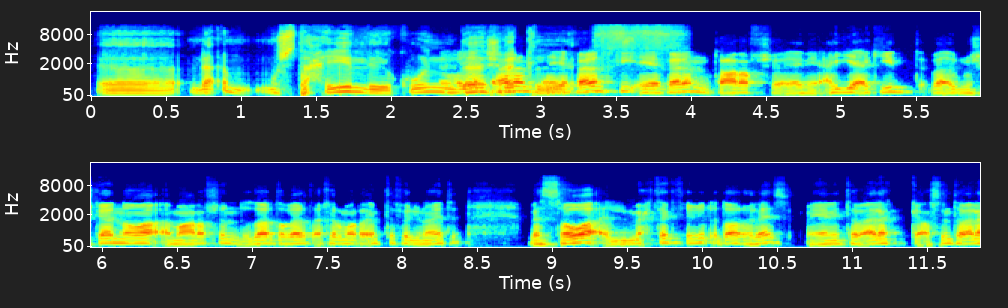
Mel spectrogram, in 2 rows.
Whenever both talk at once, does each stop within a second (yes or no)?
no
